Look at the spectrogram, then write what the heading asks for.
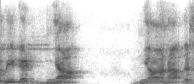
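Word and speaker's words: ज्ञान: We are using Ga, whereas the correct one is Ja. That is why in English you start with J and we start with G.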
